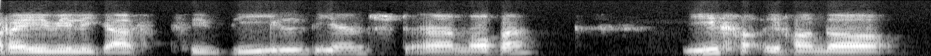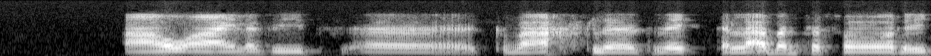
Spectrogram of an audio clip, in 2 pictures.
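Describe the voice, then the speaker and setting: A man's medium-pitched voice, fairly slow, with fairly even intonation. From Switzerland. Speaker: civilian service worker, former army communication expert. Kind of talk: interview answer.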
